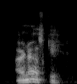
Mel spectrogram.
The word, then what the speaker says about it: Aronofsky: Darren Aronofsky.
